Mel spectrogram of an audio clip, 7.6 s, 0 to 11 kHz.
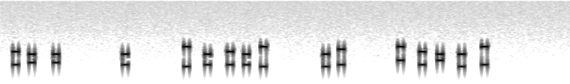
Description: DTMF, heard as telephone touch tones, dialled by hand, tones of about 80 ms. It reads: 577 4 A454A 16 D5*1B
